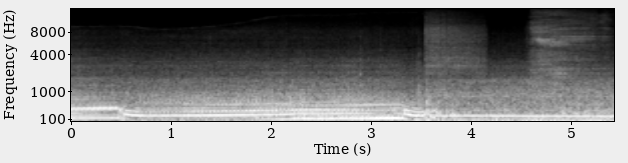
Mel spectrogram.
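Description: A Lotus Emira four-cylinder fitted with a valved sport exhaust revs up and settles, its engine note rising and falling in steps. A loud whooshing burst near the end marks the valves shifting, close and strong with no talking.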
